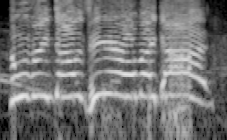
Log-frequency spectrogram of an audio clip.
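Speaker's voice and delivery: high-pitched thrilled yelling; excited shout. Real, not acted. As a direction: scream with delight at the arrival. Hyped arrival of the Wolverine doll.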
